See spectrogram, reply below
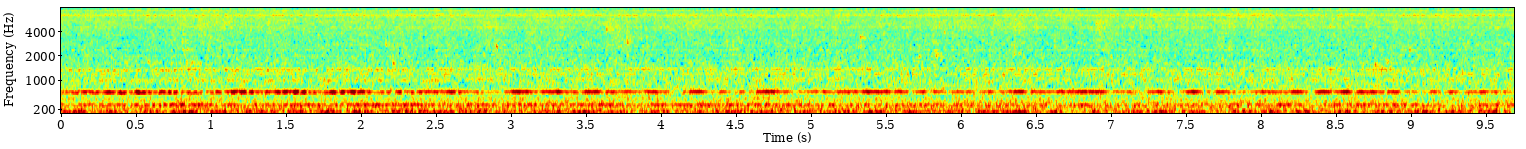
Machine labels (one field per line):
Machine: pump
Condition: normal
